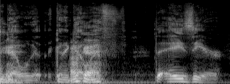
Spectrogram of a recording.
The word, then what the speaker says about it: Aesir: It's spelled A-E, but it's like a combined A-E. – Right. – S-I-R. And normally when I see an A-E in an ancient word, I tend to go with I because that's the Roman Greek version. But this is Norse, so different pronunciation rules. And he says it's Aesir.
